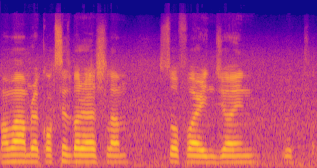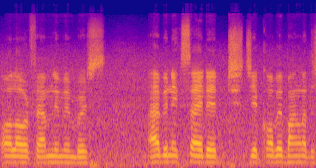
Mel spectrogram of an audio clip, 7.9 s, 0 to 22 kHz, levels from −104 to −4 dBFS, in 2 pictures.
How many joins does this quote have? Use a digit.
0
